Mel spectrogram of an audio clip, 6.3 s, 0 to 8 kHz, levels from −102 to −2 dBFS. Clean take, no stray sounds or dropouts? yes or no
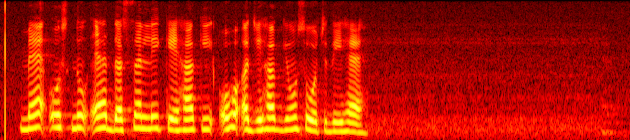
yes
